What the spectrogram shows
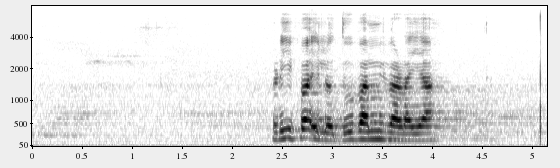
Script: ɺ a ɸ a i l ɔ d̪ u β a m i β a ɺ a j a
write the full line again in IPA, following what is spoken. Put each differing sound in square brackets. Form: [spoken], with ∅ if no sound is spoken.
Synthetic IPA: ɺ [i] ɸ a i l ɔ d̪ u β a m i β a ɺ a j a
